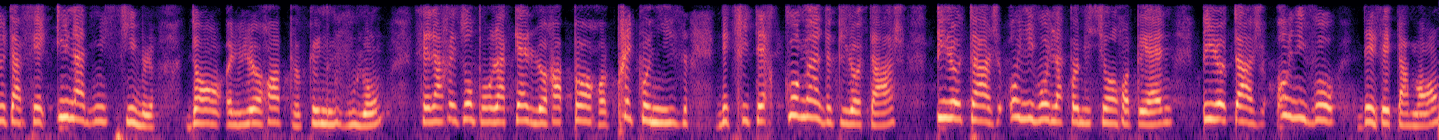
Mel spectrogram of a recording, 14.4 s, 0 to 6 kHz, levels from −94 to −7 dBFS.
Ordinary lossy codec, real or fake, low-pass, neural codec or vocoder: none; fake; 5.4 kHz; codec, 16 kHz, 2 kbps, FreqCodec, smaller model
